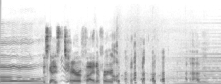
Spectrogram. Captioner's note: chuckle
